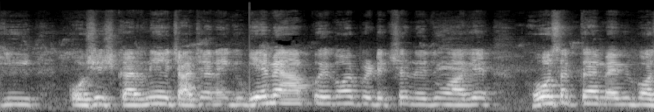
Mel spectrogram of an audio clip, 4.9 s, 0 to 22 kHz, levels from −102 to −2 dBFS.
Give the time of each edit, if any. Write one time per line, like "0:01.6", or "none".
0:01.7

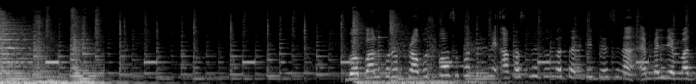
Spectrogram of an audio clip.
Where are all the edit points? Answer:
none

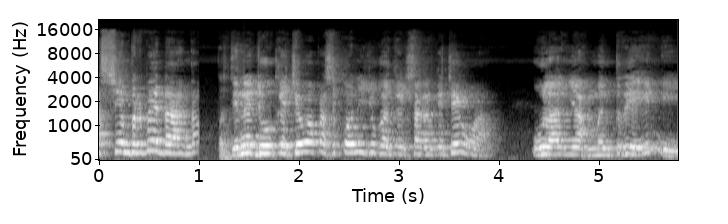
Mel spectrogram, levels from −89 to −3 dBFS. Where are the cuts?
0:00.9

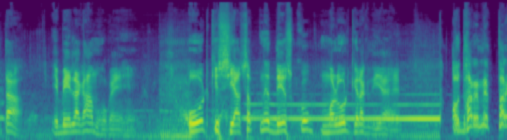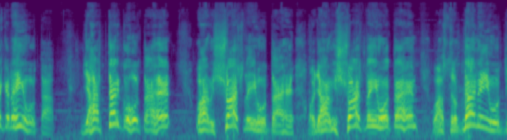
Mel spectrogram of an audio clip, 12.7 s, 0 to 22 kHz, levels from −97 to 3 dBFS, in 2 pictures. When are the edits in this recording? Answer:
0:02.0
0:05.5

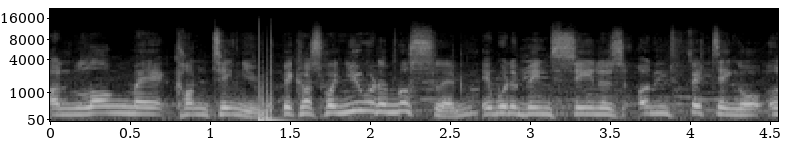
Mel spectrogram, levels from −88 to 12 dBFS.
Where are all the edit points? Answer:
0:01.3
0:02.6

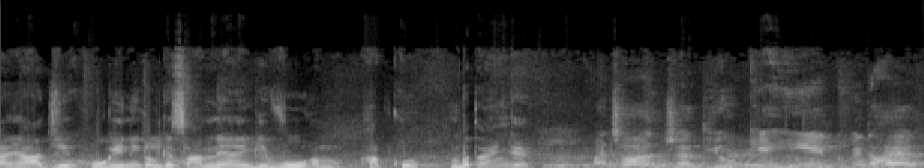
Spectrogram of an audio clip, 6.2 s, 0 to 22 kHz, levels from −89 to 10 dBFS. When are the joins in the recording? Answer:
none

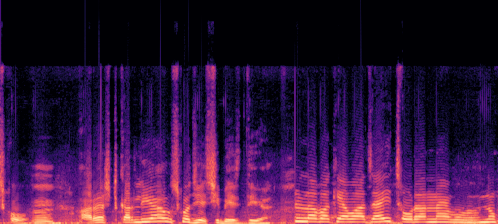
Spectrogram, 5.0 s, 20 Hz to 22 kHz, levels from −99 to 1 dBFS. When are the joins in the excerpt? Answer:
0:02.9

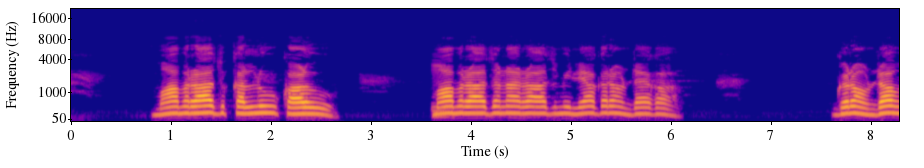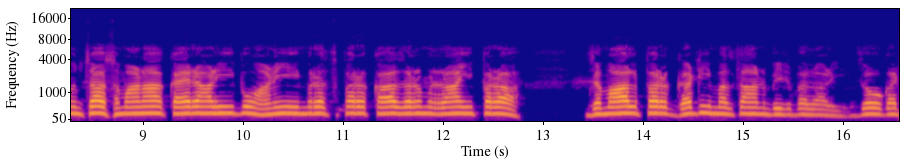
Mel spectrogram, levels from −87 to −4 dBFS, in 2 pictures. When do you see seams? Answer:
none

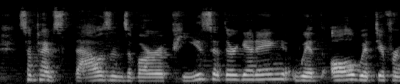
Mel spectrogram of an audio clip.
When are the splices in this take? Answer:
none

